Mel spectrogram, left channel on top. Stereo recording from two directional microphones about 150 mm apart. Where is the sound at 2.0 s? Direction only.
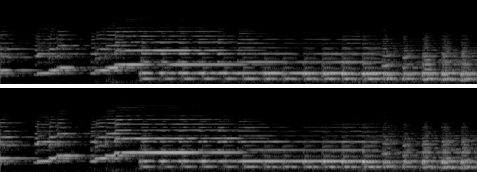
10° left (ahead or behind).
